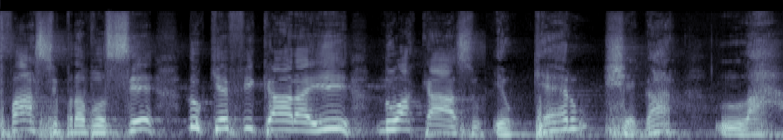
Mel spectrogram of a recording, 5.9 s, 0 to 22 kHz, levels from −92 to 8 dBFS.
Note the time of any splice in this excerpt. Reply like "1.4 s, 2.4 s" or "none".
3.6 s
